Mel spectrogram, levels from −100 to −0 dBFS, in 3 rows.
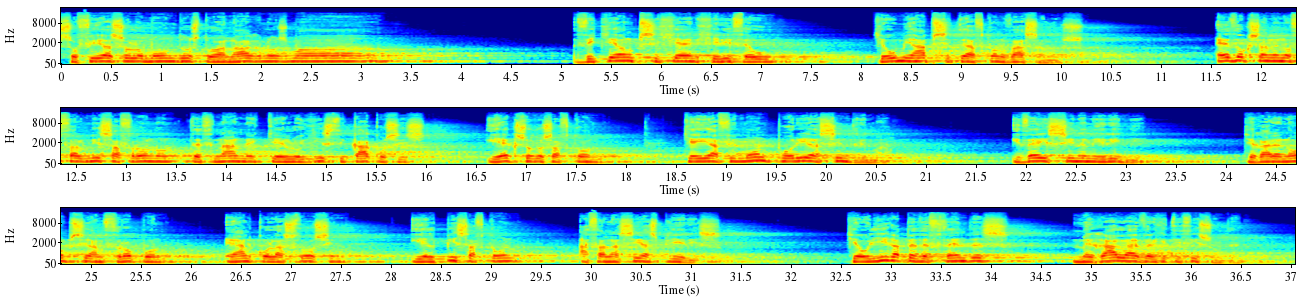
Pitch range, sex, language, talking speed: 160-180 Hz, male, Greek, 75 wpm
